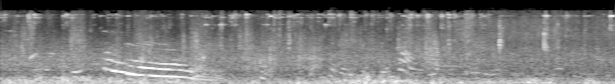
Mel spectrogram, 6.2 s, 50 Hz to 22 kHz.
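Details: Dogs Rosy and Rocky at play in Seal Point Dog Park, western side of San Francisco Bay, on February 10, 2015: one drawn-out, harmonic whine that wavers and slides downward over about a second, amid human voices and steady low background rumble.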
